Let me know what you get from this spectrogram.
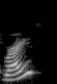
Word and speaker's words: Rice: Is Rice? – Yeah. – Like it's actually pronounced Rice. – Yeah, it's actually pronounced Rice. – All these years I thought it was Reese.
